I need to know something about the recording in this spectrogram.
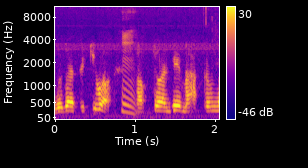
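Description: Speech only: a news correspondent reporting in Odia over a telephone line, the voice narrow and thin.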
